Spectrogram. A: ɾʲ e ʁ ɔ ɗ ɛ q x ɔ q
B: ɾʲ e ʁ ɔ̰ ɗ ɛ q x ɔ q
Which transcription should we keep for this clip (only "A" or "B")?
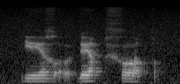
B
